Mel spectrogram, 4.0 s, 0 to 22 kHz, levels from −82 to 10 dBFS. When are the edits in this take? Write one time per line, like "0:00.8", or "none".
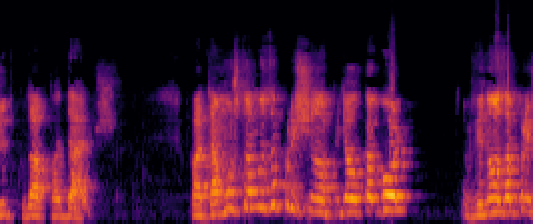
none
